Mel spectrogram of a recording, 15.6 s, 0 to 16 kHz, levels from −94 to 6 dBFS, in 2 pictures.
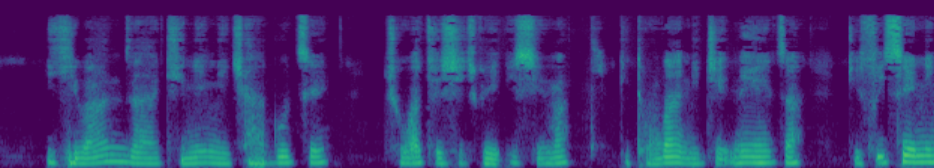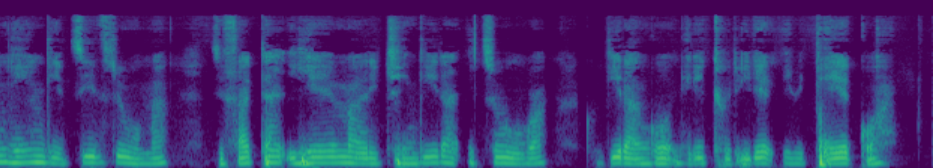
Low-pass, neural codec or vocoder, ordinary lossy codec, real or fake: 14.4 kHz; codec, 44.1 kHz, 2.6 kbps, DAC; MP3, 48 kbps; fake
